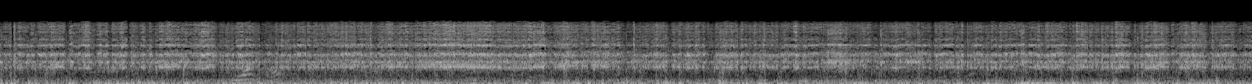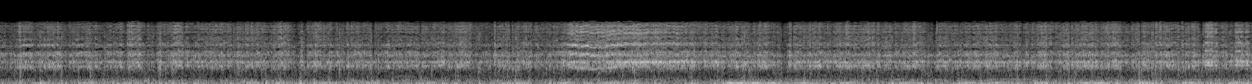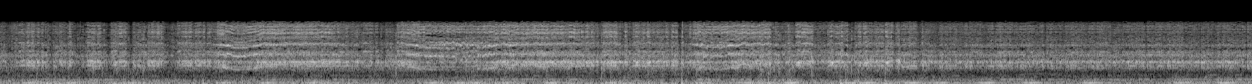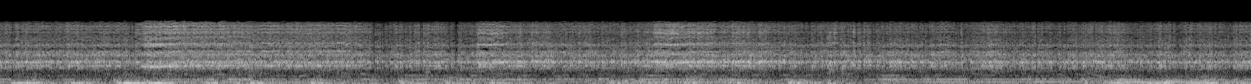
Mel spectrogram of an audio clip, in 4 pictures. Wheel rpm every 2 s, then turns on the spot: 220, 210, 220, 220, 210, 210, 220, 230, 240, 230, 230, 230, 240, 230, 220, 230, 230, 230, 230, 230, 230, 230, 230, 240, 230.
none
